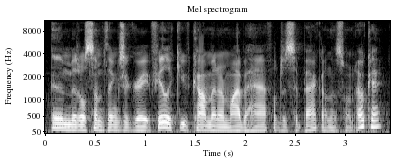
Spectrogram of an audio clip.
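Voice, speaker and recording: A man's voice: on the low side, expressive, racing. A man giving casual, rambling gameplay commentary, joking playfully as he chats with his viewers. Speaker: game streamer.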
